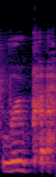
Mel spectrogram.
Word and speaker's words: RVCA: training center side note the letters rbca are apparently pronounced ruka who'd have thought it think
